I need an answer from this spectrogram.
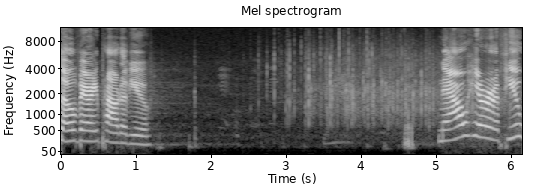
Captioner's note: audience applauding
